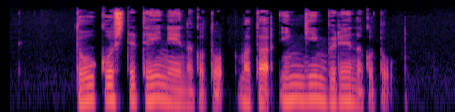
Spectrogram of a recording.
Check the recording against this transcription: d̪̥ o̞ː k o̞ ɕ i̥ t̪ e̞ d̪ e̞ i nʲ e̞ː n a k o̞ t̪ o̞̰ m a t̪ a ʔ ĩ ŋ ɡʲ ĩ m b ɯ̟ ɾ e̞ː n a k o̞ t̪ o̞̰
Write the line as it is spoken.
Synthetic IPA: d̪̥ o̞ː k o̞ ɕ i̥ t̪ e̞ t̪ e̞ i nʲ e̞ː n a k o̞ t̪ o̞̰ m a t̪ a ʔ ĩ ŋ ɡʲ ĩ m b ɯ̟ ɾ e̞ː n a k o̞ t̪ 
